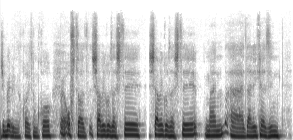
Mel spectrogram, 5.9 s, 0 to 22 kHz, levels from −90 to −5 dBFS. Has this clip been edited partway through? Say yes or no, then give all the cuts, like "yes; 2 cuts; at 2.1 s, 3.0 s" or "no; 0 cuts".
yes; 2 cuts; at 1.2 s, 2.9 s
